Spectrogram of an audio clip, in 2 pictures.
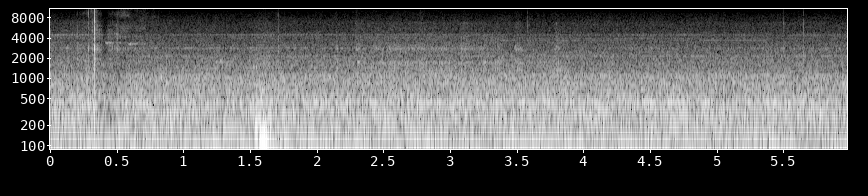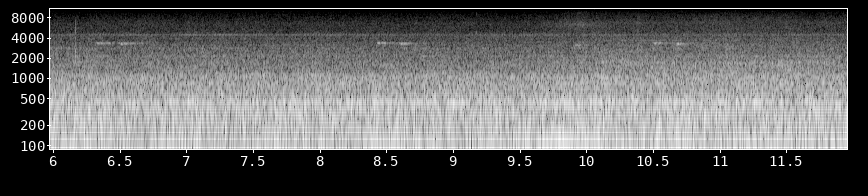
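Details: A steady low mechanical rumble, like a passing train or vehicle, fills the whole stretch with no animal calling.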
